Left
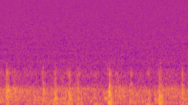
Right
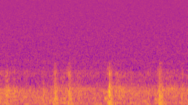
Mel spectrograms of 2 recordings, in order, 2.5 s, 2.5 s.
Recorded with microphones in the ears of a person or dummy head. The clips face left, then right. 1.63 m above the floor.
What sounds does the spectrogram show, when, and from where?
Only background noise.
